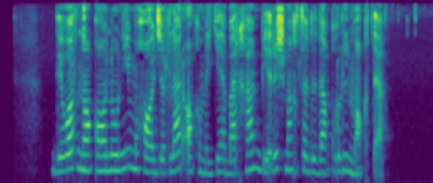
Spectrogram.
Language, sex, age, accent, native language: Uzbek, female, under 19, Toshkent viloyati, Uzbek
